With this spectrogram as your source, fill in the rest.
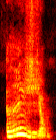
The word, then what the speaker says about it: région: So here, the G is a soft G. So it's going to be J. J. Because it's followed by I. Région. My I, not your I. Région. And O-N makes the sound on. Du monde.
